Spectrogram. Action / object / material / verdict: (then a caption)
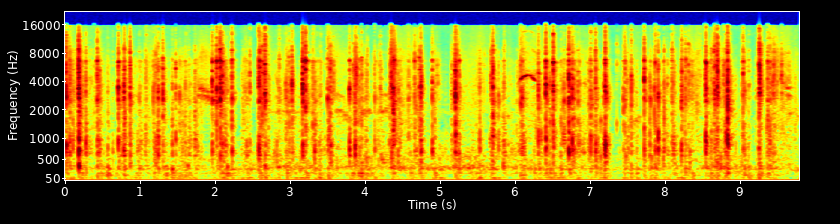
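tap / plastic mechanical computer keyboard / plastic / none. Fast two-handed typing with long nails on a black mechanical computer keyboard with plastic keycaps. A dense, rapid stream of short, sharp, bright clicks and clacks, peaking around 3.4 kHz, with almost no low end and very little ring after each keystroke.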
